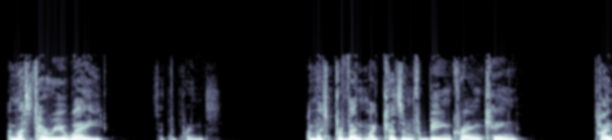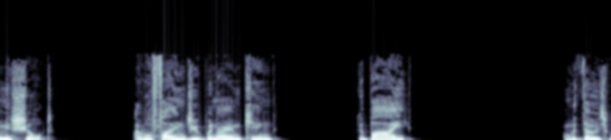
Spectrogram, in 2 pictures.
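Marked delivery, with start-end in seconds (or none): 0.1-1.0 louder, hurried prince; a prince with no time to lose; urgent prince. Acted. Prince rushing off at the trumpets. 3.1-10.2 louder, pressing prince; urgent prince. Acted. Prince vowing to stop the coronation.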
